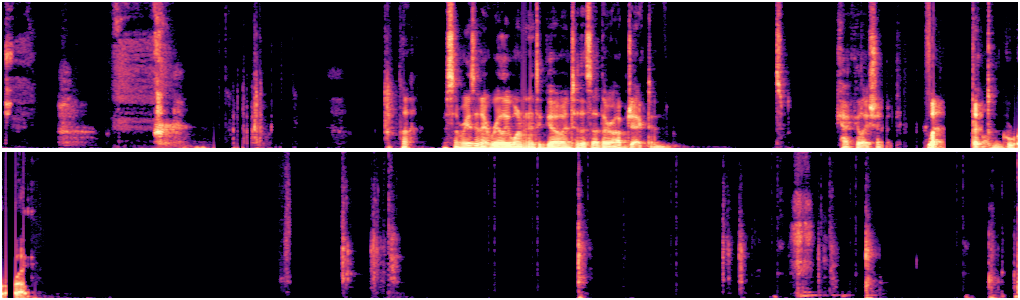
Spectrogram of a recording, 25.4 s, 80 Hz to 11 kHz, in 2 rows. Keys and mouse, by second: 0.0-3.9 drag, 3.9-13.3 middle drag, 15.1 ctrl+z, 17.5 Tab, 18.6 click, 19.7 Tab, 20.8-22.1 drag, 21.7 g, 22.1-25.4 middle drag, 22.7 r, 23.3 g.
